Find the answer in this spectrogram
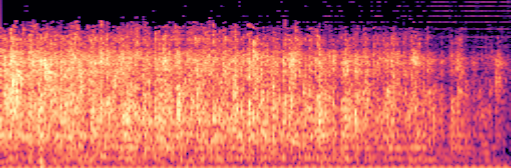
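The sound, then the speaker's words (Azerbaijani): Clapping from a gathering in honour of the elders, a steady crackle of many hands that holds evenly at first and then slowly thins and softens toward the end. “Məclisdə axsəkkəllərin sağlığına bir dənə əl çalıb mən başlayayım.”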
